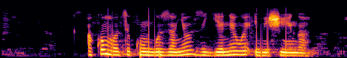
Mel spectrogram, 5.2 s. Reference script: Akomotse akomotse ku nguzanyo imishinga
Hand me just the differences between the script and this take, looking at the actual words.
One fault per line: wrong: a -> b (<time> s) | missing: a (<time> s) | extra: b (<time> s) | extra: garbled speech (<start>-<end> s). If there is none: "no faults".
missing: akomotse (1.9 s)
extra: zigenewe (3.0 s)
